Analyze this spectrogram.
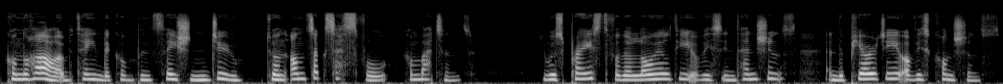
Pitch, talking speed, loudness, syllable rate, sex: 220 Hz, 145 wpm, -20 LUFS, 4.9 syllables/s, female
